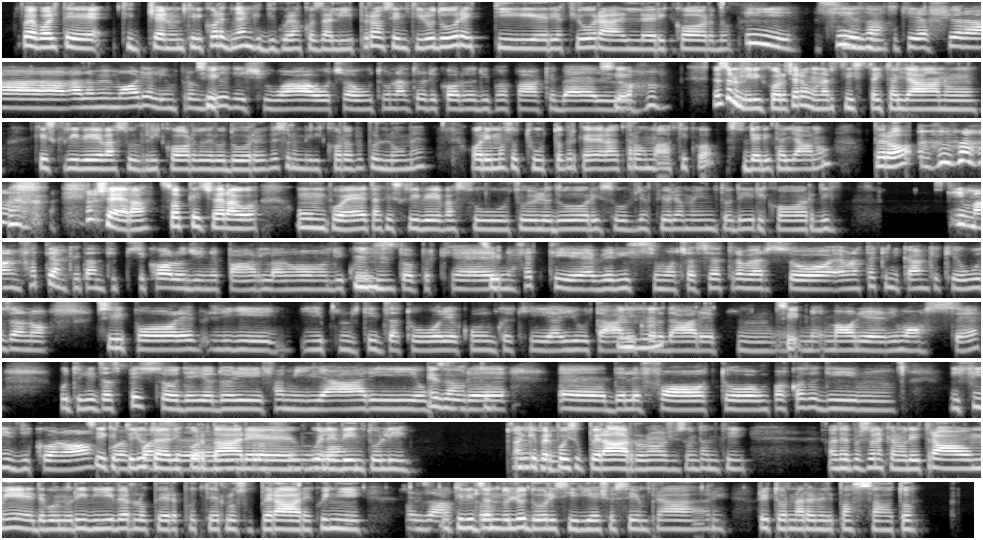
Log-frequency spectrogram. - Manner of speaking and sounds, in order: distorted speech; "cioè" said as "ceh"; "neanche" said as "neanghe"; "quella" said as "guella"; tapping; chuckle; other background noise; "proprio" said as "propo"; chuckle; "riaffioramento" said as "riaffioriamento"; "infatti" said as "nfatti"; tsk; "quell'" said as "guell"
- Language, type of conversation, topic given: Italian, unstructured, C’è un odore che ti riporta subito al passato?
